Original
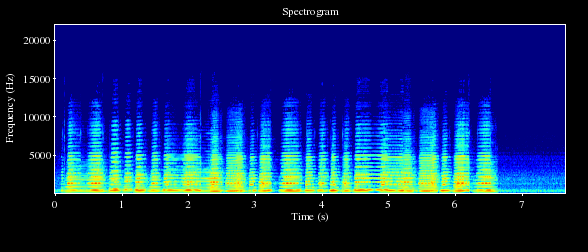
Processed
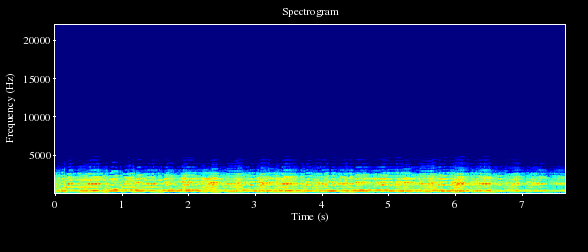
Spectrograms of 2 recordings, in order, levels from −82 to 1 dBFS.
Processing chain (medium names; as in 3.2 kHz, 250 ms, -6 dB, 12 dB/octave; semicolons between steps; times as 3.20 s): mistuned SSB -53 Hz 390–2100 Hz; shuffle delay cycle 1115 ms, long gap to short 3:1, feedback 45%, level -7.5 dB; swell ahead of each attack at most 37 dB/s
